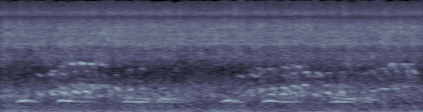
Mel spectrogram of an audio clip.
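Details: Chorus of frogs in a mountain stream valley at Gyejoksan, Daejeon, South Korea: clipped low croaks in a quick series, some higher trills, over a bright hiss of running water.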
